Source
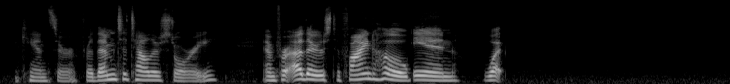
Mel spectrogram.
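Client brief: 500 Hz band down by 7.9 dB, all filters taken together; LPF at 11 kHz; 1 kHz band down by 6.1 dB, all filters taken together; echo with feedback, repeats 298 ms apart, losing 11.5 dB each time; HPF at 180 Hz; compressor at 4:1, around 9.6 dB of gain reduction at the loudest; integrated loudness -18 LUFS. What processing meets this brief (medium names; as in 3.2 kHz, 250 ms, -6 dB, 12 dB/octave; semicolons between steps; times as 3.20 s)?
high-pass 180 Hz; low-pass 11 kHz; peaking EQ 500 Hz -8.5 dB; peaking EQ 1 kHz -6 dB; compression 4:1, threshold -31 dBFS; feedback delay 298 ms, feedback 27%, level -11.5 dB; trim +18 dB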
